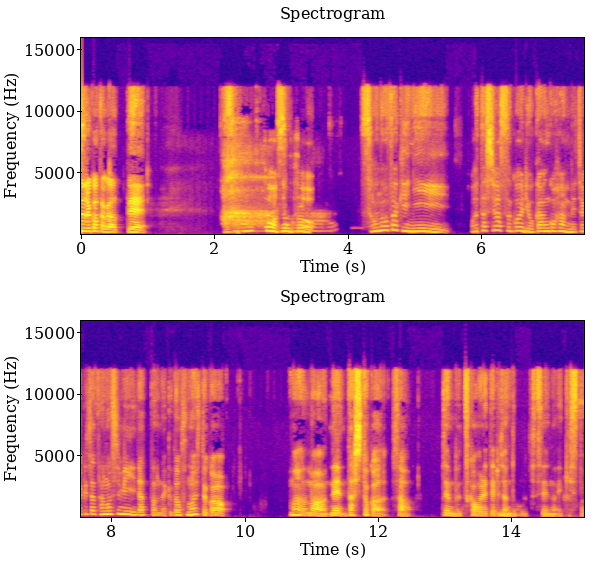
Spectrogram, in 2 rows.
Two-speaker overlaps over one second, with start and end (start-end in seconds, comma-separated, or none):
2.1-3.5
